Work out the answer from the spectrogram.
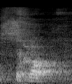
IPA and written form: ˈskɒʔlənd (Scotland)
